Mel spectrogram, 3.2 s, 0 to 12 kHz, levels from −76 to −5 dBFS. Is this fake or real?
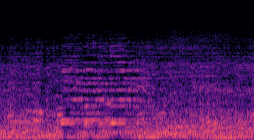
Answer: fake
